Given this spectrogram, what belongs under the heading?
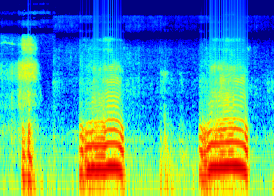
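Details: Sleeping cat: slow, loud, droning buzzes on breaths, about two in ten seconds, with soft intakes between: snoring.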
